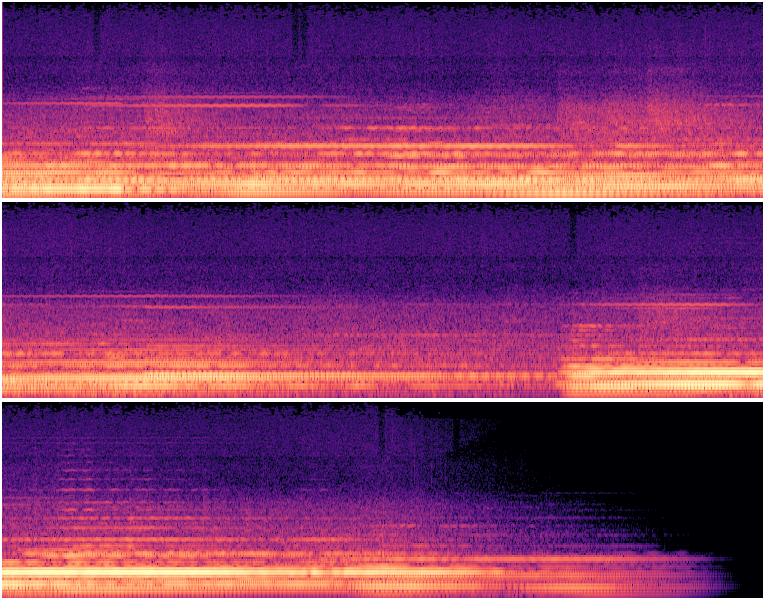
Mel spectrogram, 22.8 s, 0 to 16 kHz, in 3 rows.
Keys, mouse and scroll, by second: 6.8 ctrl+space.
